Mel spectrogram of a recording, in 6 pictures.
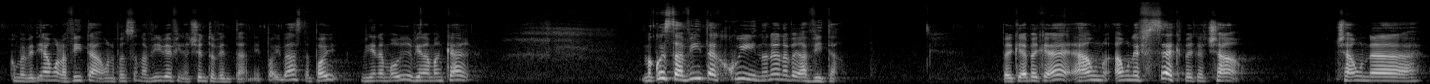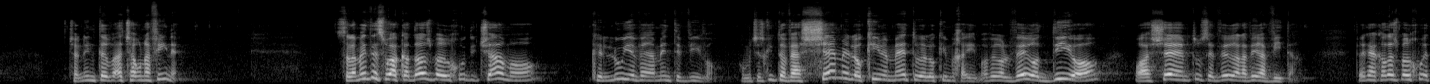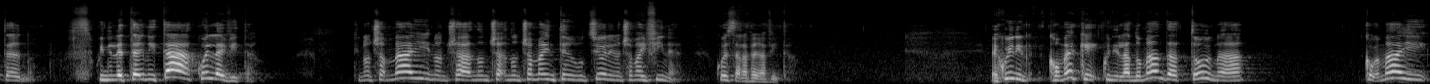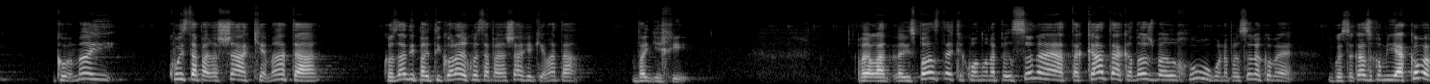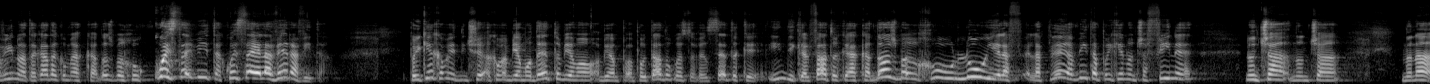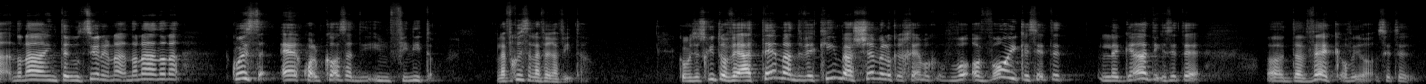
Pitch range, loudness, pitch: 185-245 Hz, -23 LUFS, 210 Hz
